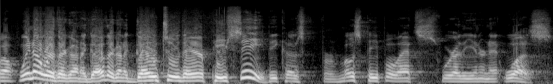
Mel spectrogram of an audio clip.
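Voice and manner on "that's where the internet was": was stressed, lower and softer. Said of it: "I say was because".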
